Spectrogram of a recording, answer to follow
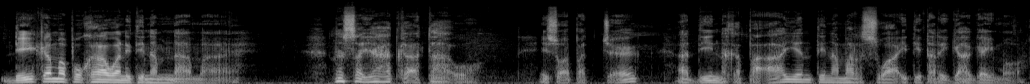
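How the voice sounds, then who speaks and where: An actor playing a caring, reassuring friend in a radio drama, earnest and consoling, with an Ilocano accent. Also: male voice, extremely low pitch, big pitch swings, measured pace, gravelly, fairly bright tone, husky, heavily acted. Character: caring, reassuring male friend of a troubled woman.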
